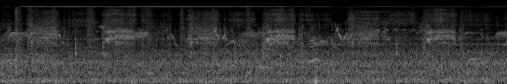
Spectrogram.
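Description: RC servos working the oars of a model rowing boat, whirring in short bursts that repeat about once a second with the strokes.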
